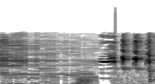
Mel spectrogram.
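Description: A person's laughter breaking out loudly near the end, after a quieter stretch.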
